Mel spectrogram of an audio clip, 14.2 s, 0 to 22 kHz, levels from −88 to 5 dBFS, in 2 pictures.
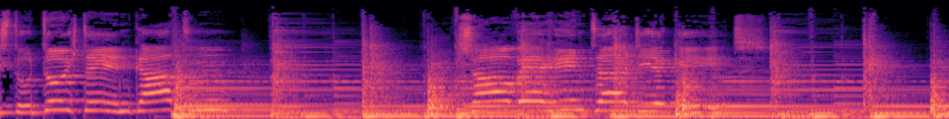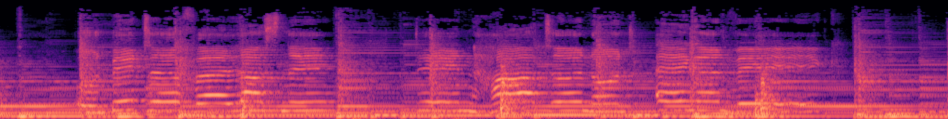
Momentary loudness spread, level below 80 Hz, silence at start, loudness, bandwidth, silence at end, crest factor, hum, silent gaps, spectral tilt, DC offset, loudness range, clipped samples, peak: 6 LU; -34 dBFS; 0 s; -16 LUFS; 15.5 kHz; 0 s; 14 dB; none; none; -5.5 dB/octave; under 0.1%; 2 LU; under 0.1%; -2 dBFS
